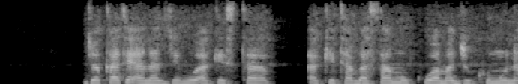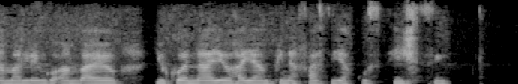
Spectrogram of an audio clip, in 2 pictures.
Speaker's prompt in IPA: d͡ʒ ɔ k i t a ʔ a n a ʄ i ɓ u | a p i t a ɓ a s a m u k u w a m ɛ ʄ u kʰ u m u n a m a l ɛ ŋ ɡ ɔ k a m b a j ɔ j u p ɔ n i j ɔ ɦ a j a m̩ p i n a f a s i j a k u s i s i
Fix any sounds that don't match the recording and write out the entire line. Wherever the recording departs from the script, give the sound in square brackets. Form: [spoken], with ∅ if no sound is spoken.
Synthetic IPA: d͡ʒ ɔ k [a] t [ɛ] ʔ a n a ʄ i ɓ u | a [k] i t a ɓ a s a m u k u w a m [a] ʄ u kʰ u m u n a m a l ɛ ŋ ɡ ɔ [ʔ] a m b a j ɔ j u [k] ɔ n [a] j ɔ ɦ a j a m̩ p i n a f a s i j a k u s i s i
